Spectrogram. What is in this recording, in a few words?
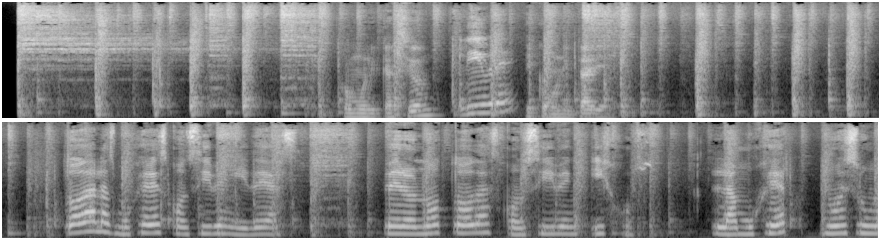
promo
